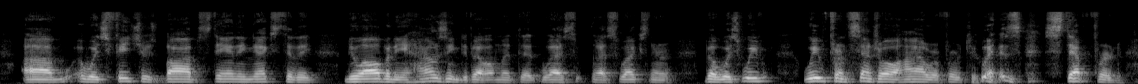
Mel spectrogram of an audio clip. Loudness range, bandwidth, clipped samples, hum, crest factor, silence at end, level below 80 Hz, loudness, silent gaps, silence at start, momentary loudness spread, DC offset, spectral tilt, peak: 3 LU; 12.5 kHz; under 0.1%; none; 18 dB; 0.15 s; -62 dBFS; -22 LUFS; none; 0.25 s; 12 LU; under 0.1%; -6 dB/octave; -4 dBFS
